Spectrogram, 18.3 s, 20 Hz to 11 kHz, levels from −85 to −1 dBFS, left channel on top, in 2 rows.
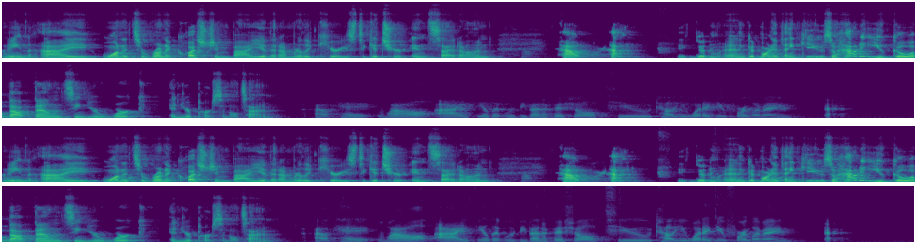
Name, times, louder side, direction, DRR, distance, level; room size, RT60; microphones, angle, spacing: voice 1, 0.0-6.2 6.8-10.4 10.8-11.8, equal, 5° left, 12 dB, 1.0 m, -32 dB
voice 2, 5.7-6.7 12.3-17.0 17.4-17.5, right 4 dB, 80° right, 10 dB, 1.8 m, -48 dB
24.0 x 11.0 x 4.6 m, 0.40 s
head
